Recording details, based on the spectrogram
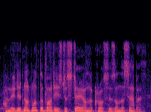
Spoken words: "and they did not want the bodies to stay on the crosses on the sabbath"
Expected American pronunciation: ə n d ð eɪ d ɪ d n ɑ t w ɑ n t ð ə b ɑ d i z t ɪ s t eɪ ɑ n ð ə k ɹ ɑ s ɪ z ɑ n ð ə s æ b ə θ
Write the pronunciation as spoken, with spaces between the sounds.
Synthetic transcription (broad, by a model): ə n ð eɪ d ɪ d n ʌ t w ɑ n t ð ə b ɑ d i z t ɪ s t eɪ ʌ n ð ə k ɹ ɑ s ɪ z n ð ə s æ b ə θ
